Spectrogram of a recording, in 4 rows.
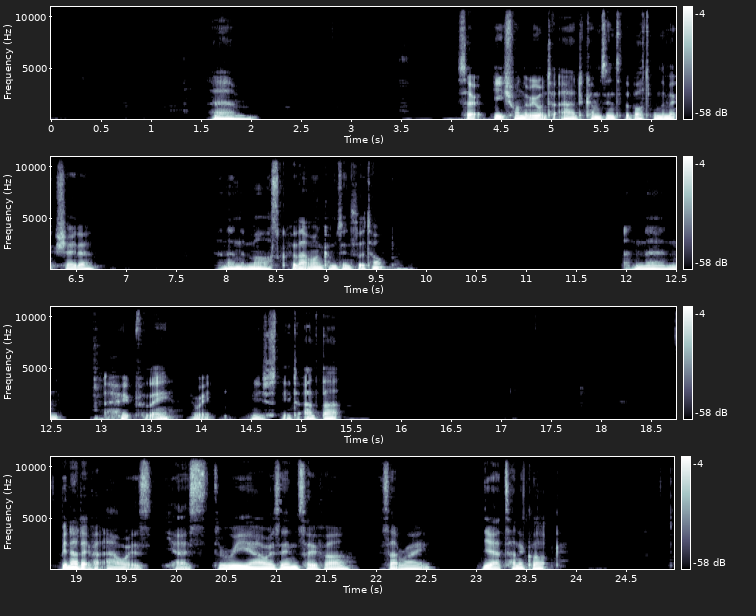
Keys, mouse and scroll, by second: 0.4-1.5 scroll up 14, 0.6 middle click, 2.0 click, 3.2 scroll down 6, 3.4-4.9 middle drag, 4.9 scroll up 1, 5.0-5.5 scroll down 1, 5.6-7.2 middle drag, 7.2 click, 12.8-13.6 middle drag, 13.6 click, 24.3 click.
